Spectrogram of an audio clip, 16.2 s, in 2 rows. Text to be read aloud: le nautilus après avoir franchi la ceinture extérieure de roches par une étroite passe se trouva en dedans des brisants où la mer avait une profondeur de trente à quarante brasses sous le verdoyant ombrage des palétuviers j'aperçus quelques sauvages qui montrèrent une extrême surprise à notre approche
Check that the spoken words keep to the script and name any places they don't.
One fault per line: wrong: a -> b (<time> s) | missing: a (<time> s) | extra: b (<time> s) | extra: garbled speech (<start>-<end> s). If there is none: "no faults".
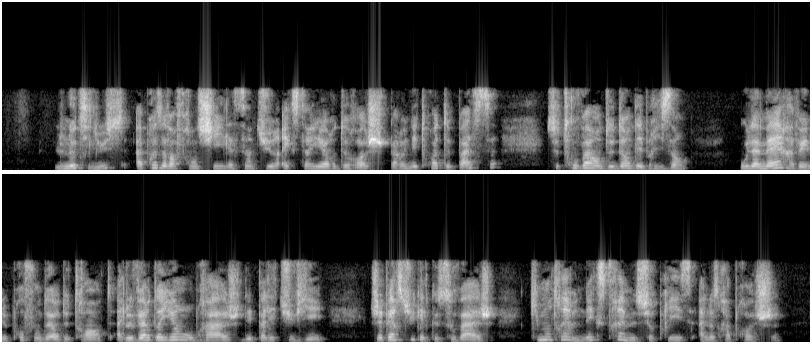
missing: quarante brasses sous (9.3 s)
